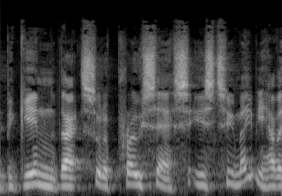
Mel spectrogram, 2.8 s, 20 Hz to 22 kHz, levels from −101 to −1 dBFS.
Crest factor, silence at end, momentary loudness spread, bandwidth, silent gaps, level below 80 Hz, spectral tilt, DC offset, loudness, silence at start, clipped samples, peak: 18 dB; 0 s; 8 LU; 15.5 kHz; none; -82 dBFS; -2 dB/octave; under 0.1%; -30 LUFS; 0 s; under 0.1%; -14 dBFS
